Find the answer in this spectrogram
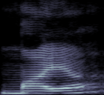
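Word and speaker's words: моя: मेरी माँ, मोया माँ, माँ-ओ-य-ए माँ।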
